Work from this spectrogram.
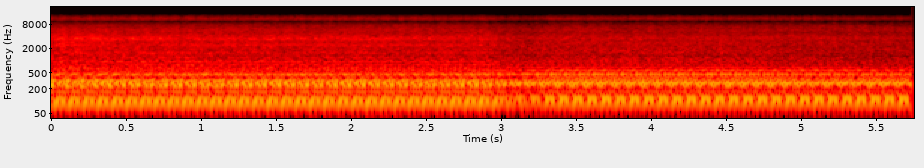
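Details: Foxbody restomod with Gen 2 Coyote V8 after flashing the base tune: deep even burble, steady low beat with brief blip, settling to smooth idle; previous stumble appears fixed.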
